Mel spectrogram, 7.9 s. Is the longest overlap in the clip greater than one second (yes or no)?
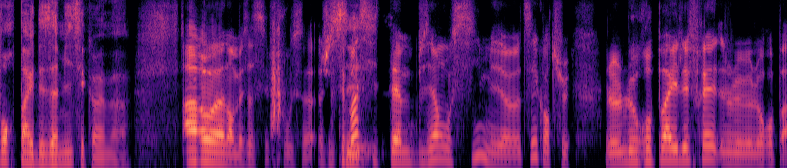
no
